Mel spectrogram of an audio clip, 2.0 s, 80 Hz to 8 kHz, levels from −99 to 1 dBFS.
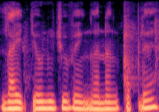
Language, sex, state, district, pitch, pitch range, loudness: Wancho, female, Arunachal Pradesh, Longding, 180 Hz, 170-185 Hz, -14 LUFS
